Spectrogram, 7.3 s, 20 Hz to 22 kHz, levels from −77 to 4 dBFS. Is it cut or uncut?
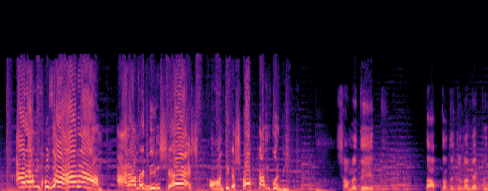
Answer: cut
